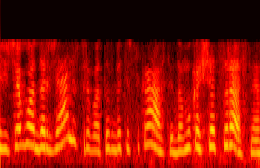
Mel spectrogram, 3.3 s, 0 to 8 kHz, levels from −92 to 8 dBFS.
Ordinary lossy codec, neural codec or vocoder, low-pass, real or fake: AAC, 16 kbps; vocoder, 44.1 kHz, 80 mel bands, Vocos; 7.2 kHz; fake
